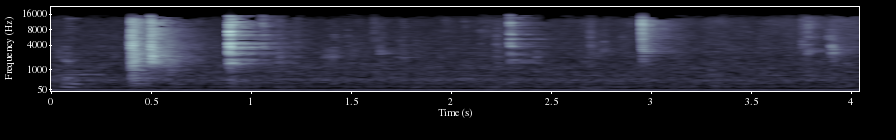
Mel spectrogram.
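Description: Forks and utensils knocking against plates while eating: a sharp double clink about half a second in, another just before one second, then a couple of lighter taps later.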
